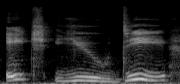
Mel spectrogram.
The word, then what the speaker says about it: Har: you change the Mantra it's spelled h-a-r but it sounds a little bit more like h-u-d because as you champ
